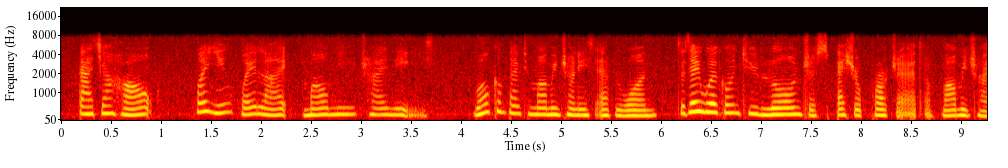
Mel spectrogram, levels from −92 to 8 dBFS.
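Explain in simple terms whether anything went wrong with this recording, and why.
Nothing went wrong with this audio; the speech was just carried over an ordinary call connection, which shapes it the way any call would.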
